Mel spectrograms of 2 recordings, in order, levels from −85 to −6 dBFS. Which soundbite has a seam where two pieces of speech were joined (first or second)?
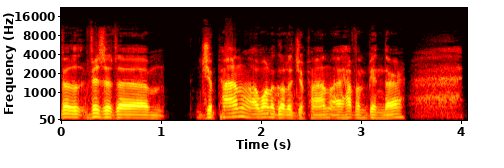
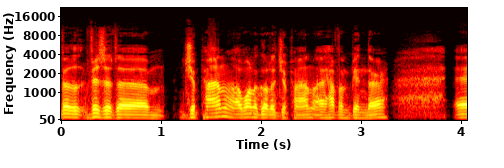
second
